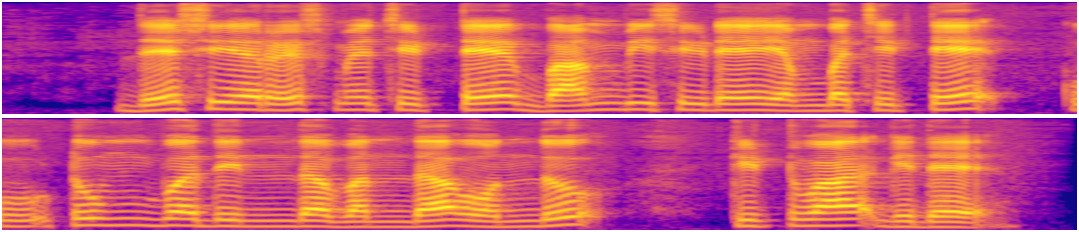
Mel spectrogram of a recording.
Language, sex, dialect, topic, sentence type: Kannada, male, Mysore Kannada, agriculture, statement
